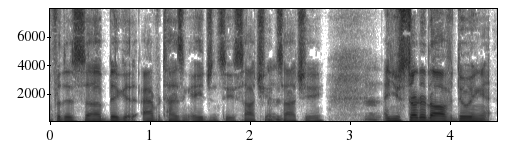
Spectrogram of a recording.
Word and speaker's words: Saatchi & Saatchi: Did I pronounce that right? – Yeah. In the UK, it's Saatchi & Saatchi. I mean, it depends what side of the Atlantic you're on.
